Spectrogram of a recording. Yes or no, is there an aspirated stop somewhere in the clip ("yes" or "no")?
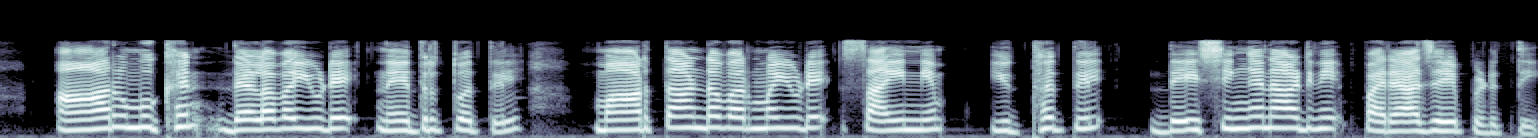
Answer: yes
